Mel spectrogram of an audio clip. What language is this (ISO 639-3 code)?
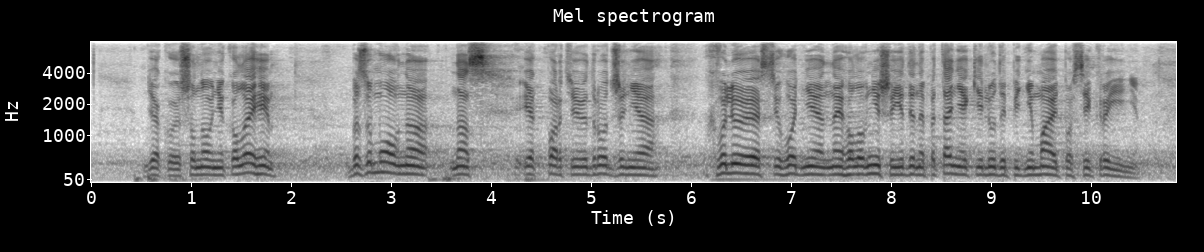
ukr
